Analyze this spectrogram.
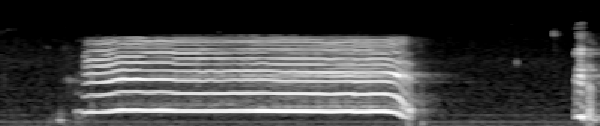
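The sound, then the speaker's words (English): A cat gives one drawn-out, strange meow, held steady for about two seconds in a loud, nasal, bleat-like tone that stops abruptly, followed by a brief faint noise. “They're like weirdly meowing.”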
